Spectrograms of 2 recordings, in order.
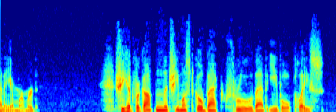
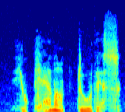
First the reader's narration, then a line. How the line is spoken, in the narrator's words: Crisania whispered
